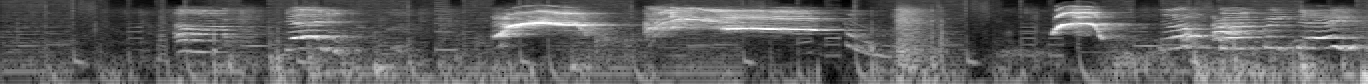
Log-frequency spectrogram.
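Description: Young children squealing and shrieking excitedly in high, sliding cries, the longest starting about three seconds in, with background music underneath.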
